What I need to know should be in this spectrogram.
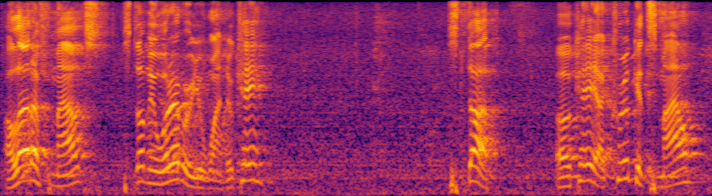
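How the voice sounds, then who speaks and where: Man, high voice, chatty self-mocking magician patter; echoey stage, noisy room. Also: very animated, measured pace. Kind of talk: comedic stage patter with audience. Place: cruise ship stage. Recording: echoey stage sound with noise.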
